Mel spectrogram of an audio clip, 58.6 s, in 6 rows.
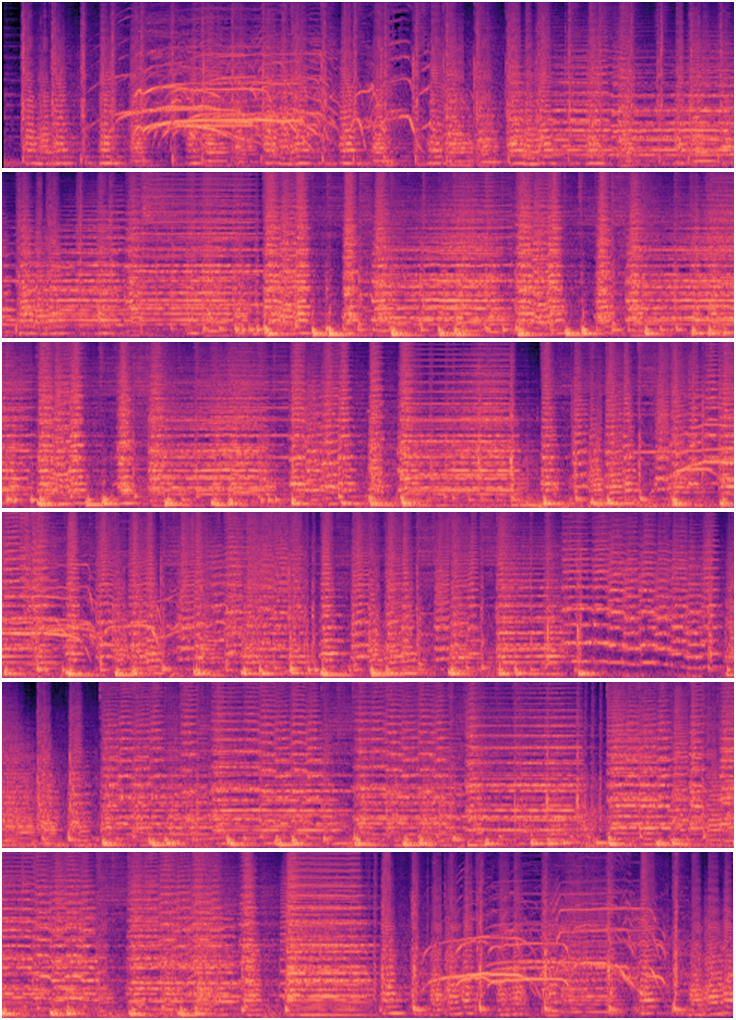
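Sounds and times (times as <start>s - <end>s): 
blues music: 0.0s - 58.5s.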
